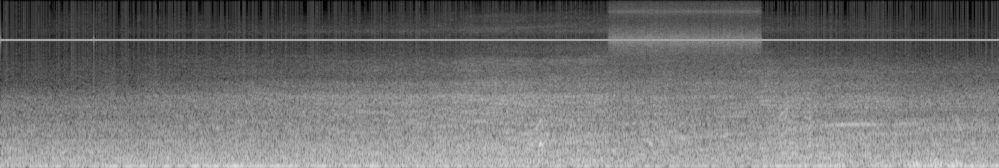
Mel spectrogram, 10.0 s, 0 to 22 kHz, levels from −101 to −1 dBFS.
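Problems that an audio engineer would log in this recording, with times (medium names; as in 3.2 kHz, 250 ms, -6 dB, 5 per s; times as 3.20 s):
buzz 60 Hz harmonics 11 -28 dBFS
crackle 130 per s -31 dBFS
whine 8.2 kHz -26 dBFS
0.93 s: dropout 3.4 ms
6.07–7.62 s: clipped -20.5 dBFS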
